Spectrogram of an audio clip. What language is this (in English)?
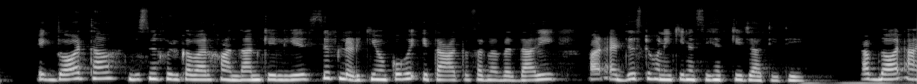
Urdu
